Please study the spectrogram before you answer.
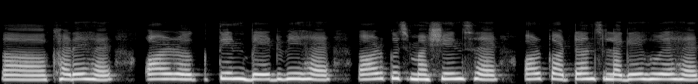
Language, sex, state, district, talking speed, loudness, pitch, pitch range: Hindi, female, Delhi, New Delhi, 165 wpm, -11 LUFS, 240 Hz, 230-250 Hz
